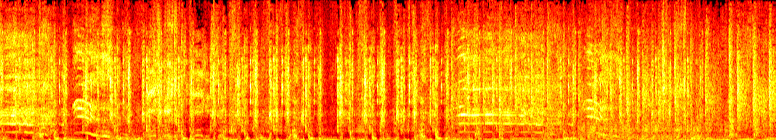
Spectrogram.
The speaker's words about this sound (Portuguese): Relincha a cavala.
